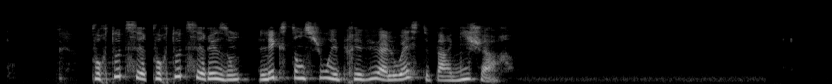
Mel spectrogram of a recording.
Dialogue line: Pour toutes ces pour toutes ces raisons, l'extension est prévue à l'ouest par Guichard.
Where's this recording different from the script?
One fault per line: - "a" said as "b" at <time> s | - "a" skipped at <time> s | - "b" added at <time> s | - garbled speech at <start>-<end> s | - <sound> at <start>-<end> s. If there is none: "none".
none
